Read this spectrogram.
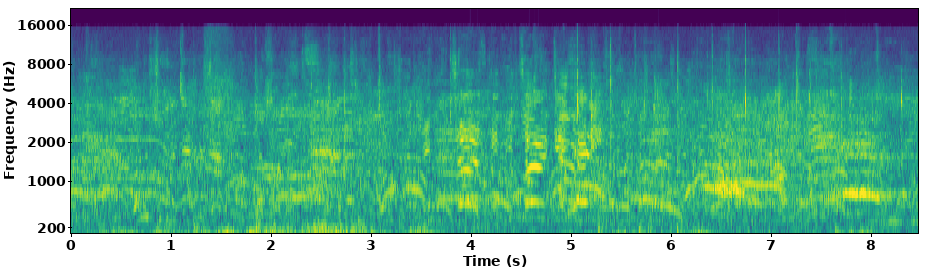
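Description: Many young men and boys shout and cheer outdoors.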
